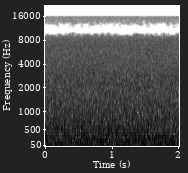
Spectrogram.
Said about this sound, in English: It just flows. It's like the water behind me.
